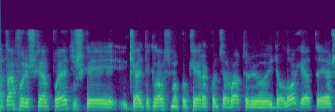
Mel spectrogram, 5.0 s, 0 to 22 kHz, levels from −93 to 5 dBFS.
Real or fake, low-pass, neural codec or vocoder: real; 7.2 kHz; none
